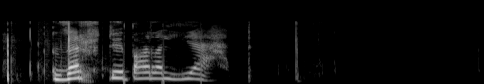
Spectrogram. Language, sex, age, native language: Icelandic, male, 10, Icelandic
